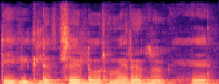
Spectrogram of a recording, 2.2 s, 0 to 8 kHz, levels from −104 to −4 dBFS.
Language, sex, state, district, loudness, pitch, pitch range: Tamil, male, Tamil Nadu, Nilgiris, -17 LUFS, 90 Hz, 85-95 Hz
